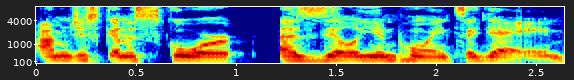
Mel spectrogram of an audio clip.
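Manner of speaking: normal talking voice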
